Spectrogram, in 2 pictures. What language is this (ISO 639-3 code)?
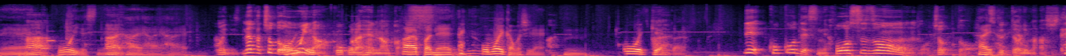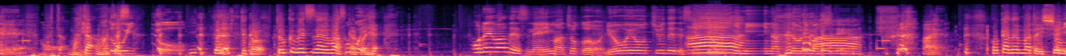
jpn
